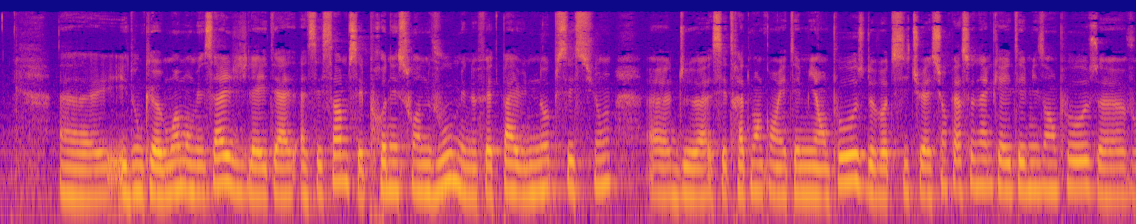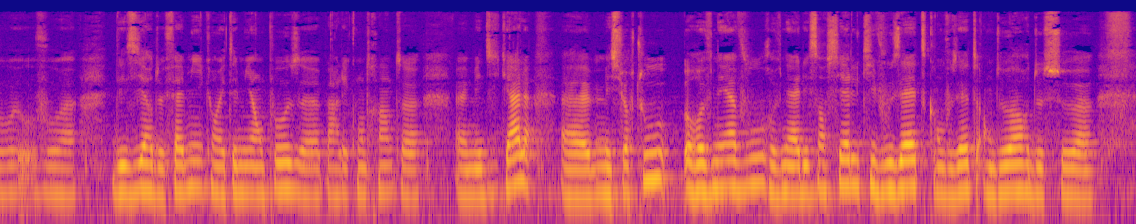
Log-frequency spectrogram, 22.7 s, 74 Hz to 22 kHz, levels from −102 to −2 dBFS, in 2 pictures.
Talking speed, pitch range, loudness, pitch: 195 wpm, 155-185 Hz, -26 LUFS, 165 Hz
